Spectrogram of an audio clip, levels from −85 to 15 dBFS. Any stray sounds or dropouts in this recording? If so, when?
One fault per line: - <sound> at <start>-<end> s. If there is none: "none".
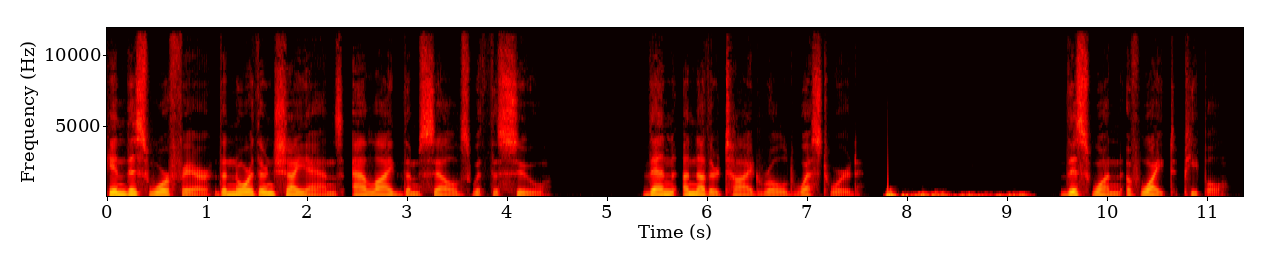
- sniff at 7.8-9.3 s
